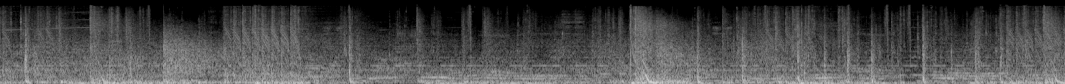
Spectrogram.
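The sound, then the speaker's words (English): A war scene erupts in loud, continuous battle noise: dense bursts of gunfire crackle over booming explosions, with a heavy blast standing out partway through and no pause in the chaos. “Follow the glorious sounds of war and pray that the gods have a plan for you.”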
